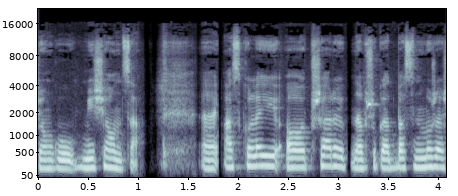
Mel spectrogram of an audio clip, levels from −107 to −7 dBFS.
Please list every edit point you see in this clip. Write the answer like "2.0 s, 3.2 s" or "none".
1.8 s, 3.1 s

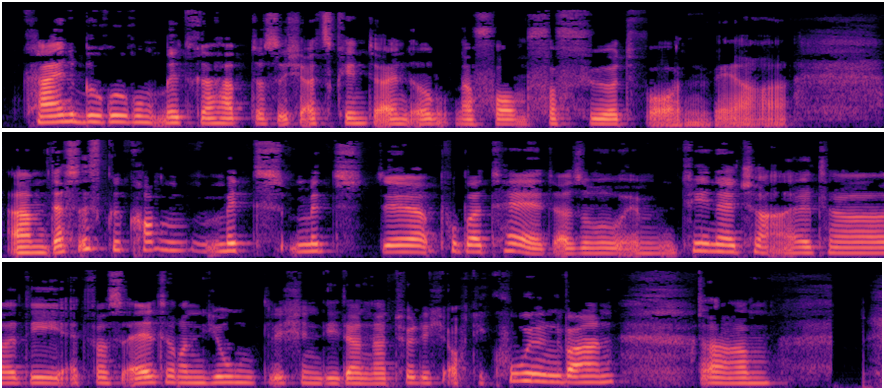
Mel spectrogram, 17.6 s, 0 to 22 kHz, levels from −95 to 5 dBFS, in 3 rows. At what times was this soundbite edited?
16.4 s

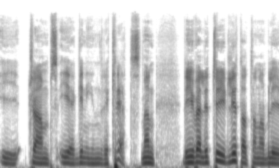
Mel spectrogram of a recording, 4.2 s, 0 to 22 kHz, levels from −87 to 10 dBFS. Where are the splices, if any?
2.1 s

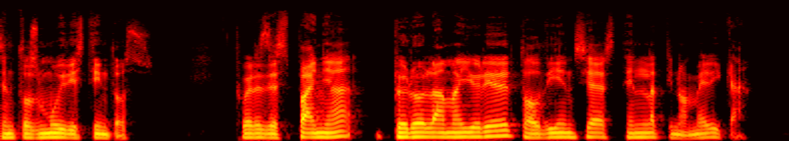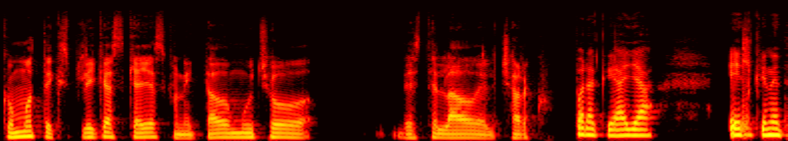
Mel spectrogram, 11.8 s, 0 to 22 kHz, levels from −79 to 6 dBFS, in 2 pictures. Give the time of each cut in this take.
10.2 s

